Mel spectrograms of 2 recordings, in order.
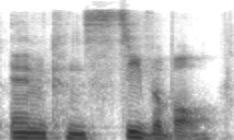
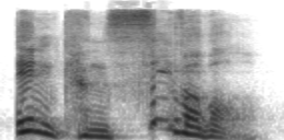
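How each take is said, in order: First: It is read in a plain, ordinary voice. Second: It is said in a put-on film-character voice. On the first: The speaker calls it wrong. "I didn't say that right" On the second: The speaker calls it right. "If you know, you know"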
